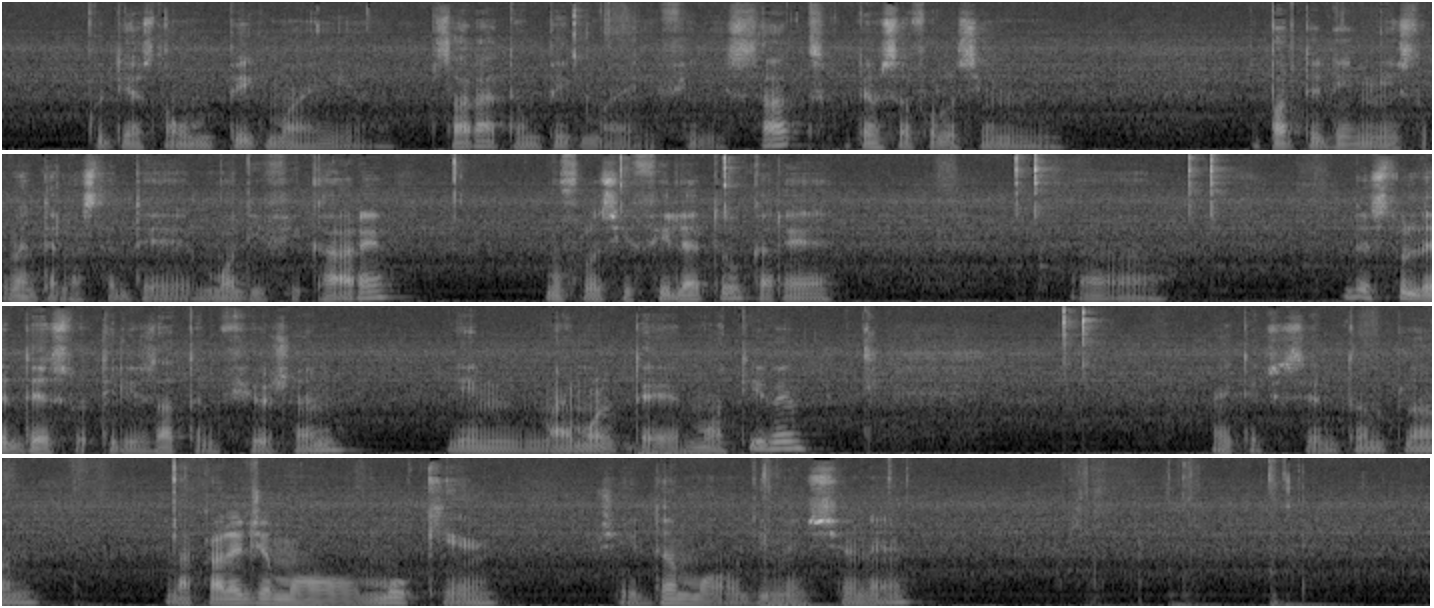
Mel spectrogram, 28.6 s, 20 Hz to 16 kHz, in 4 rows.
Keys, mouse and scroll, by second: 7.9 middle click, 10.3 right click, 18.4 scroll up 1, 23.6 click.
